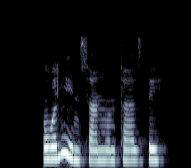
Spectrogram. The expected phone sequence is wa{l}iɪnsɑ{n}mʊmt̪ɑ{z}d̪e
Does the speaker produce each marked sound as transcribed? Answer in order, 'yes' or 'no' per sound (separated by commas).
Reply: yes, yes, yes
